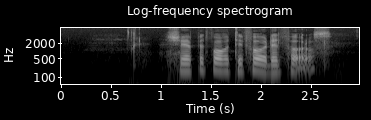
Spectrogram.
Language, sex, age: Swedish, male, 25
